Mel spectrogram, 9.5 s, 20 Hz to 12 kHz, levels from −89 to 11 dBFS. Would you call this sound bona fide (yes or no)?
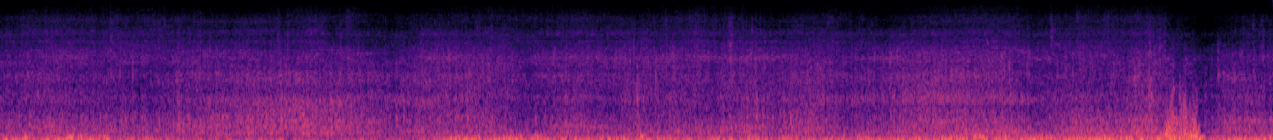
yes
